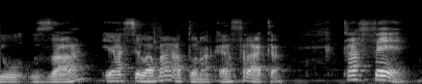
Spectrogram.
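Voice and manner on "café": "Café" with "fé" lifted high; "Café" stressed on the last syllable. Shown as a demonstration. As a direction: hit "fé" in "Café". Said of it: "o fé é a tônica".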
